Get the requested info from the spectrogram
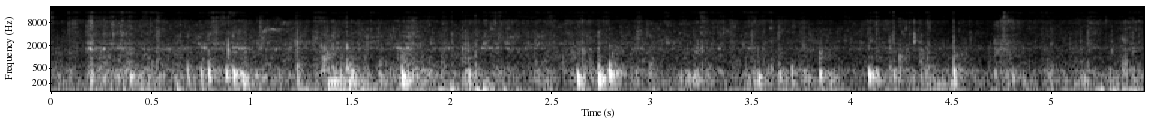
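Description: Water poured from a plastic jerrycan into a basin, splashing unevenly.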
